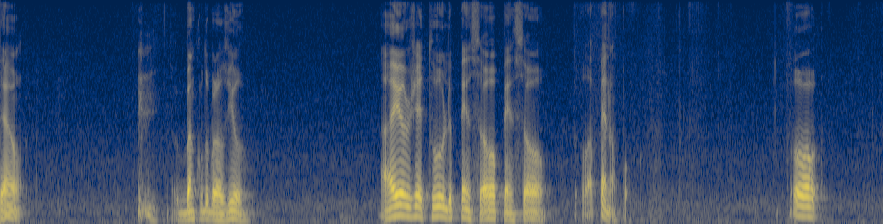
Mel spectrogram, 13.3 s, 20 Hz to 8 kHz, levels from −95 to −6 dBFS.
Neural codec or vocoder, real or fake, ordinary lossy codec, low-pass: none; real; none; none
